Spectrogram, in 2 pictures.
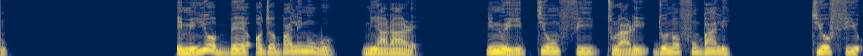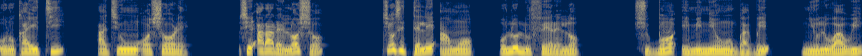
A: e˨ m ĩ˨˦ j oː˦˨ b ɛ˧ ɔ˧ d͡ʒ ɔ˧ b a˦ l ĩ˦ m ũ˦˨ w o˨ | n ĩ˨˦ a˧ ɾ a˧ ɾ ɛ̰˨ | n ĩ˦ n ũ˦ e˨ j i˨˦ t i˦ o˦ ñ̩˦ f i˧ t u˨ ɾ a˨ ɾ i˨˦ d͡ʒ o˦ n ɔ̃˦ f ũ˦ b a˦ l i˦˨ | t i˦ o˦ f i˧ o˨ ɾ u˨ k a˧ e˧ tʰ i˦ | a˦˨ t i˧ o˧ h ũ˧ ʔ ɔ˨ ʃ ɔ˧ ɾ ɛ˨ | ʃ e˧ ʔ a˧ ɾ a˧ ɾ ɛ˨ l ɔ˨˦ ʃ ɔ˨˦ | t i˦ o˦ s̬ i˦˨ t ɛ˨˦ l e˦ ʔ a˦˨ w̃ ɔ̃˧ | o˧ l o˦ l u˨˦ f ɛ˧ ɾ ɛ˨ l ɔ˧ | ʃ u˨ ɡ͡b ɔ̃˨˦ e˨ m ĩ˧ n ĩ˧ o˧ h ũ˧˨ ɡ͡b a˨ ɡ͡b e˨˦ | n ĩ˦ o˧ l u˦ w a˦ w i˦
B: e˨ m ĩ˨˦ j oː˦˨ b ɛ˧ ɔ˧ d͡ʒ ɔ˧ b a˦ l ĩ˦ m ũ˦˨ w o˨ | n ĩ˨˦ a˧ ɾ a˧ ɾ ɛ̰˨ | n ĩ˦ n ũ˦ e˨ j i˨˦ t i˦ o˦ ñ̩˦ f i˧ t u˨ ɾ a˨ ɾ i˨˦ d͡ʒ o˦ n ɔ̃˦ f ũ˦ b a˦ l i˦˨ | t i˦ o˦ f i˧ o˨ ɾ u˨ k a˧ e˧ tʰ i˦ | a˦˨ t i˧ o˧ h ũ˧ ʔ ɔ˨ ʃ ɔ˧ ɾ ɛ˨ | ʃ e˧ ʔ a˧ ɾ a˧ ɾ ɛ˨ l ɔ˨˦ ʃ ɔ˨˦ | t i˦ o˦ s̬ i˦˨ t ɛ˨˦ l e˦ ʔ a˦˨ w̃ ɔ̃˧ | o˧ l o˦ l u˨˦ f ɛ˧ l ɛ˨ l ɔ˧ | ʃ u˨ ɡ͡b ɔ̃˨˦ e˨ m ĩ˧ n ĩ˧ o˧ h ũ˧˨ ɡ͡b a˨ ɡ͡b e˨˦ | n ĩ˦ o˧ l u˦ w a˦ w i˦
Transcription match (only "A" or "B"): A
